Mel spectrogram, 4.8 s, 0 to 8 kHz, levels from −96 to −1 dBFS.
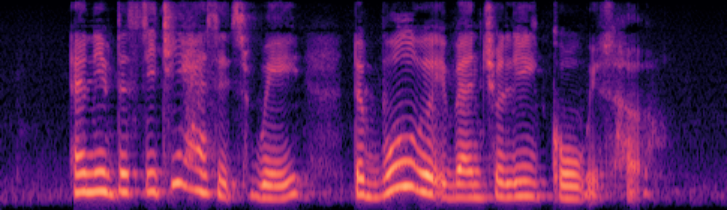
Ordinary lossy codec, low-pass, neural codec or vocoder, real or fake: none; none; codec, 16 kHz, 8 kbps, FunCodec, trained on Chinese and English, 25 frames a second; fake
